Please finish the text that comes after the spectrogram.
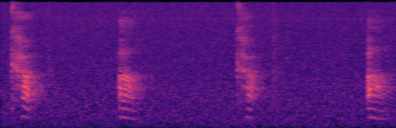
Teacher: it's a very short sound and also a very relaxed sound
